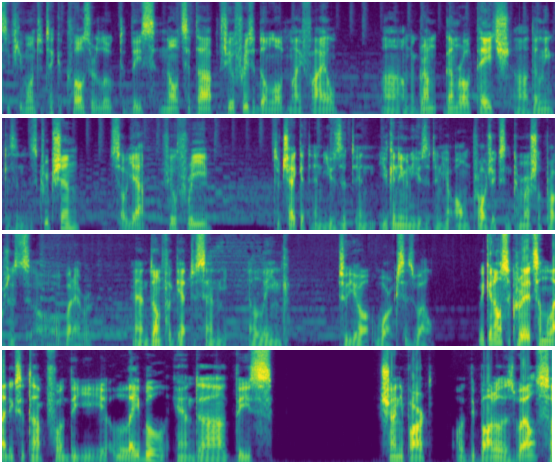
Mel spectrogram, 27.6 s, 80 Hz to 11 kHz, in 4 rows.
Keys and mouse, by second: 0.7 click, 1.7 click, 2.5 click, 5.0 click, 5.9 g, 9.7 drag, 25.4 shift+middle click.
